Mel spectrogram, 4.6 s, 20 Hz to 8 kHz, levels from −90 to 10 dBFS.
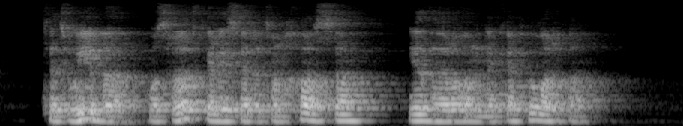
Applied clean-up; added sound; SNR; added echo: none; none; none; reverberation time 0.6 s.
